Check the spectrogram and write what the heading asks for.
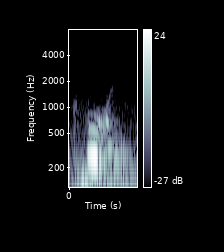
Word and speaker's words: Quorn: So I think one of the more popular ones at the moment now is something that's called corn, but it's spelled Q-U-O-R-N.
